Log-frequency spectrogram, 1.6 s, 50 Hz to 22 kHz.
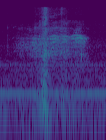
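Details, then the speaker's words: Zoostorm mini PC tower (Intel i3-4170 3.7GHz, 8GB DDR3, Gigabyte H81M-S2V, FSP 250W PSU, aluminium heatsink), after a CPU-Z benchmark: steady mid-pitched hum with airy hiss, an annoyingly loud fan. "that fan is quite annoying isn't it if you can hear that I'll move the camera closer so you can hear"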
